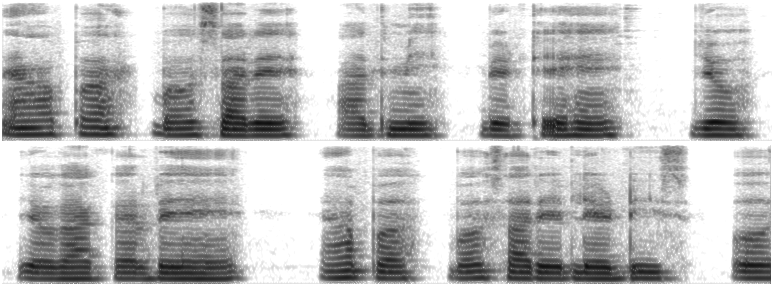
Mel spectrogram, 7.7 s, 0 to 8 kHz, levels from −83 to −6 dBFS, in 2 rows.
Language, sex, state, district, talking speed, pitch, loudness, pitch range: Hindi, male, Chhattisgarh, Kabirdham, 140 wpm, 130 Hz, -20 LUFS, 130-140 Hz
